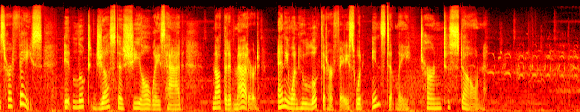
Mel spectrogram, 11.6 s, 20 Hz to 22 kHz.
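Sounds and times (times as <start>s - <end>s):
speech: 0.0s - 9.8s
gulls crying in a dense overlapping chorus: 5.8s - 11.5s.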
